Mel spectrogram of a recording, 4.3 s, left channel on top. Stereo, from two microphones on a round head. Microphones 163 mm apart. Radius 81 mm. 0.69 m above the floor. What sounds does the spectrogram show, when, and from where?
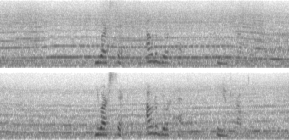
1.4 s a woman speaking: 30° right (ahead or behind), 0.5 m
